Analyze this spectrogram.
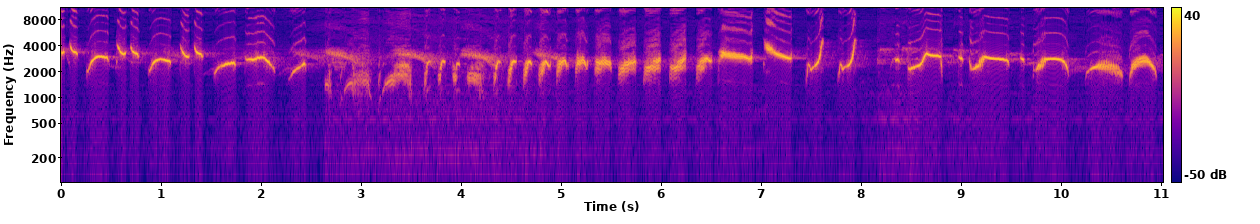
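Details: Chinese hwamei singing a dense, varied stream of whistles, quick trills and looping slurred notes with hardly a pause, loud and close.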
